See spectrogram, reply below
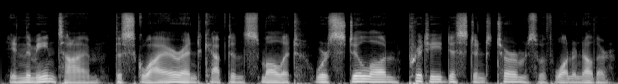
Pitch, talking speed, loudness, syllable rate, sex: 100 Hz, 165 wpm, -16 LUFS, 4.8 syllables/s, male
